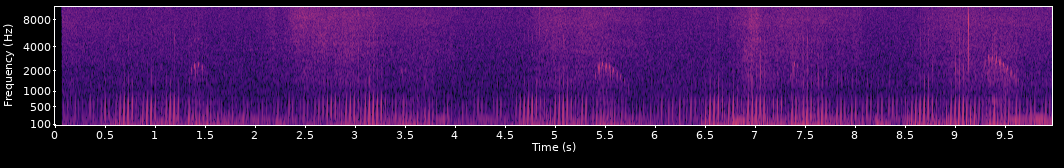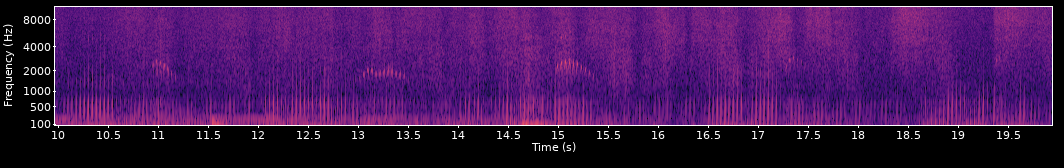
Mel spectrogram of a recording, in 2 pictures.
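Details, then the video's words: Domestic cat purring close up, a low rumbling throb that swells and fades in breathing cycles roughly every one and a half to two seconds, with brief high chirp-like squeaks scattered above the rumble. "Purring Cat ASMR"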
